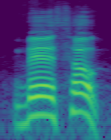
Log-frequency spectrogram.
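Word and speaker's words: besok: শব্দটি লেখার ক্ষেত্রে লিখতে হয় বেসোক, তবে এর সঠিক উচ্চারণ হবে বেসো।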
